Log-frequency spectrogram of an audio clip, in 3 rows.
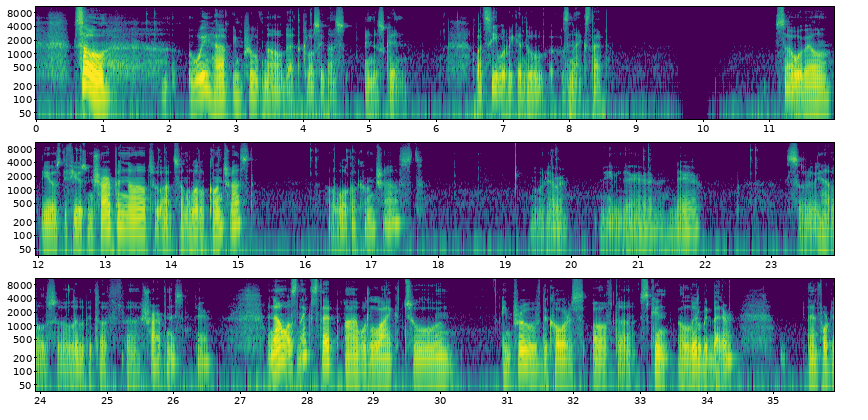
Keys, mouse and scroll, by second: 1.6 click, 2.7 click, 12.5 click, 13.8 click, 14.6 click, 16.1 click, 16.6 click, 19.7 click, 21.0 click, 22.6 click, 23.9 scroll up 1, 26.1-26.4 scroll down 2.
